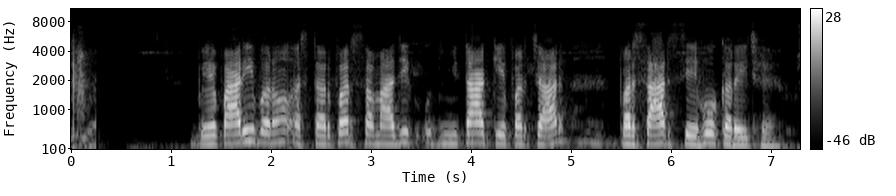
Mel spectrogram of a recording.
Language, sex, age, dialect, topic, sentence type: Maithili, female, 51-55, Angika, banking, statement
